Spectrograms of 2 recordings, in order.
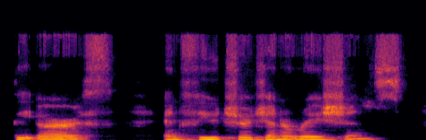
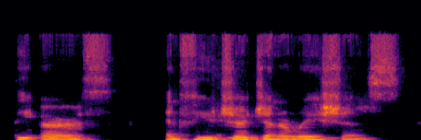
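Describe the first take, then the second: No difference in how they are said.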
